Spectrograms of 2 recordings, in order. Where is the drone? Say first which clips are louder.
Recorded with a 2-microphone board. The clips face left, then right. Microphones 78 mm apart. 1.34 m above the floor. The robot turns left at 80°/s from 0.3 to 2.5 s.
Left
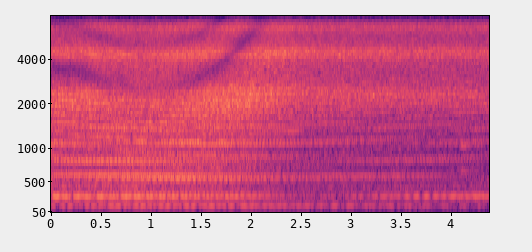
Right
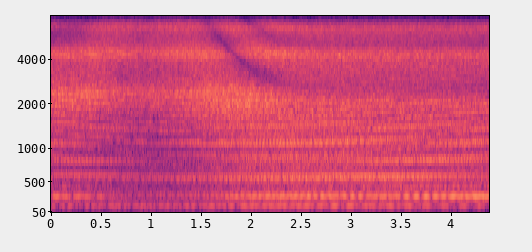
Left 3 dB; 20° left (ahead or behind); by 4.4 s 60° right (ahead or behind).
